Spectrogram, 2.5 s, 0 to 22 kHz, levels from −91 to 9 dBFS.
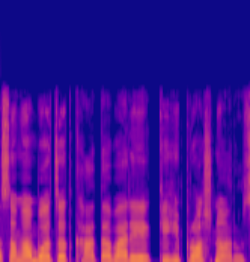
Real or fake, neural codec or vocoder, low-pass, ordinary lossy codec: real; none; 14.4 kHz; none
